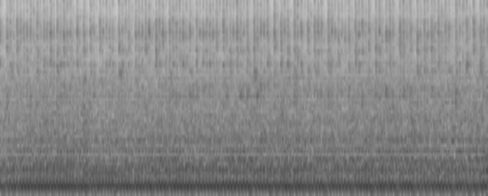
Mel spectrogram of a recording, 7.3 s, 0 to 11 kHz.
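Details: 1988 Mercury 70 hp three-cylinder two-stroke outboard, first start in years with choke: a steady, deep, even idle burble with no misses or knocks; it idles cleanly, though gas later leaks from the middle carburetor.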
